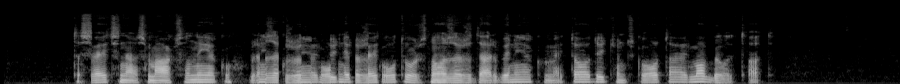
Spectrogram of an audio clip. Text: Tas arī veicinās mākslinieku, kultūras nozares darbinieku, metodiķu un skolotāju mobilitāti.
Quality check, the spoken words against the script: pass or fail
fail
